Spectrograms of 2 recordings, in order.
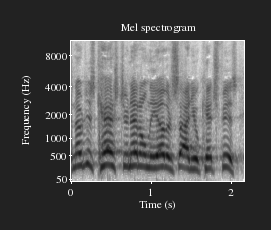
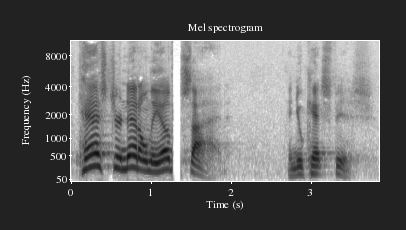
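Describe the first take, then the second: First: Higher, pressing the word cast; insistent repeat. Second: Said in the usual way. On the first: Retold or imitated. Jesus repeats to tired fishermen: cast your net, insistent. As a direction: urge them again, no arguing.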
